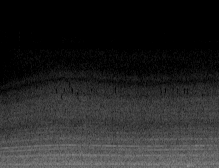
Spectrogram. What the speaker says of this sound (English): Shortest plane ride ever.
